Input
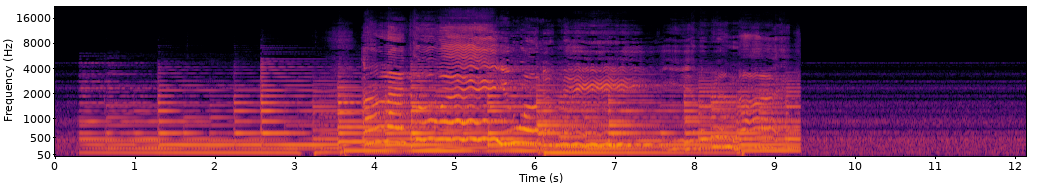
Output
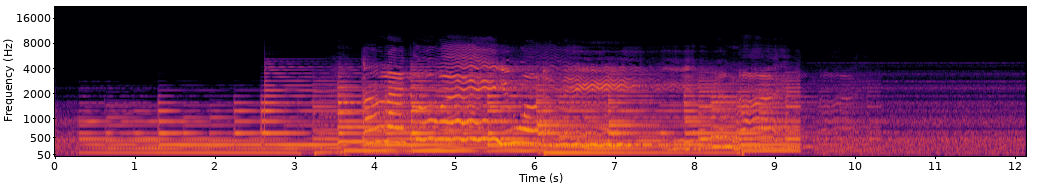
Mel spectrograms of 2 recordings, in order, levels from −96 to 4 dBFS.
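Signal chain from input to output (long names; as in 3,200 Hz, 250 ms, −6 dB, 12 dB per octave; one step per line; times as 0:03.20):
low-pass filter 1,300 Hz 24 dB per octave, from 0:02.62 4,500 Hz
upward compression, threshold −35 dBFS
single-tap delay 1,009 ms −16.5 dB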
